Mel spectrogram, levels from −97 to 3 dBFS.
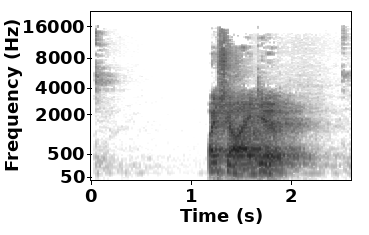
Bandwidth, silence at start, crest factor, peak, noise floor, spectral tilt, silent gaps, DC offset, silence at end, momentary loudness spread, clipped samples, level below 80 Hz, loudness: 16 kHz; 0.05 s; 18 dB; -2 dBFS; -84 dBFS; -3.5 dB/octave; none; under 0.1%; 0.5 s; 20 LU; under 0.1%; -64 dBFS; -16 LUFS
